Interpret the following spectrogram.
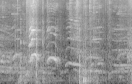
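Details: Hungry puppies at a kennel whine and yelp in thin, rising squeals before feeding, while a man talks over them.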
